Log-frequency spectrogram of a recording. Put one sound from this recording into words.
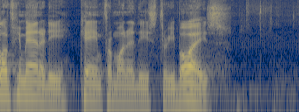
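A middle-aged man speaks with emphasis through a microphone.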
